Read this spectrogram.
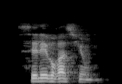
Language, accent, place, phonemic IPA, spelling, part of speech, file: French, France, Lyon, /se.le.bʁa.sjɔ̃/, célébration, noun, LL-Q150 (fra)-célébration.wav
- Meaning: 1. celebration 2. performance, solemnization, observance (of a ritual, holiday, etc.)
